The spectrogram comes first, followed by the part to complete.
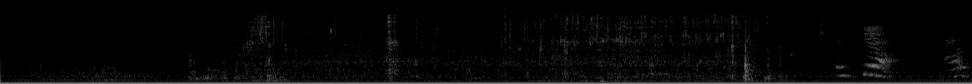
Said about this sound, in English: Get washed up. I'm gonna put those in the sink.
